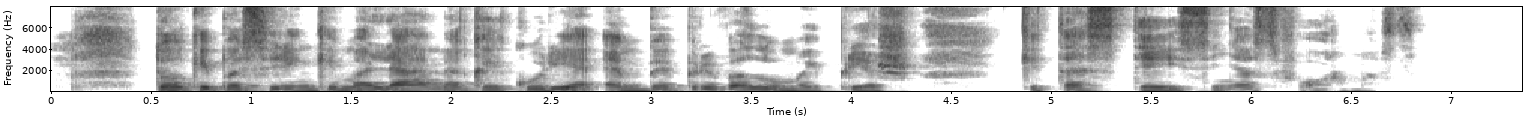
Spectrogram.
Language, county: Lithuanian, Kaunas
